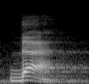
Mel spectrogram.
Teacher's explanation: Da diucapkan dengan menyentuhkan ujung lidah kita dengan bagian gusi-gusi dua gigi seri bagian atas.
